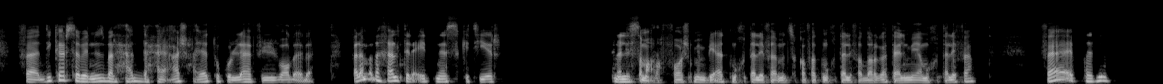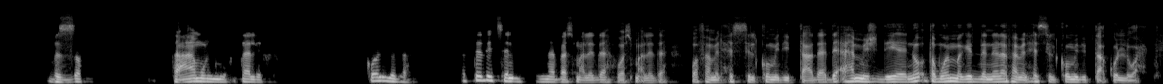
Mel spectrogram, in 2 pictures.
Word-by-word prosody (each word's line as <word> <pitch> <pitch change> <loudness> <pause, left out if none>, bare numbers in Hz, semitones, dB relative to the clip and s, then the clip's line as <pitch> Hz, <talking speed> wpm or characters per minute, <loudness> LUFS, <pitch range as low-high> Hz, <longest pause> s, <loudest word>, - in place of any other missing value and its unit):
فدي 115 +4 -1
كارثة 185 -4 +2
بالنسبة 135 +2 +3
لحدّ 135 +1 -2
ح 125 - -6
عاش 130 +5 -2
حياته 130 +4 -3
كلّها 115 0 +1
في 115 - -13
الوضع 105 +2 -1
ده - - -6 0.4
فلمّا - - +2
دخلت 165 -1 +2
لقيت 135 +2 -3
ناس 130 +1 -1
كتير 125 +1 -4 1.1
أنا 120 - +4
لسه 120 -3 +2
ما 95 - +3
أعرفهاش 105 +3 -6
من 105 -3 +1
بيئات 115 +4 -2
مختلفة، 105 -1 -1
من 100 - -1
ثقافات 100 +1 -6
مختلفة، 100 -1 -2
درجات 95 +3 -2
علمية 100 +1 +1
مختلفة، 110 +8 -3 0.6
فإبتديت 145 +7 +1 1.0
بالضبط، 120 +1 0 0.9
تعامل 135 +4 +5
مختلف، 120 -1 0 1.0
كل 165 0 +3
ده. 120 -6 0 0.5
إبتديت 185 +3 +3
سِنّ 150 -4 +5 0.2
سِنّه 125 -1 -1
باسمع 115 -1 -2
لدّه 110 +2 -2
واسمع 100 -2 -4
لدّه 95 0 -6 0.2
وافهم 105 - 0
الحِس 120 +4 -5
الكوميدي 110 -1 +1
بتاع 95 -2 -2
ده 110 +2 -1
دي 110 - +1
أهَم 140 +1 +5
ش 125 0 -1
دي 120 +1 +4
نقطة 160 +3 +3
مُهمة 135 0 +5
جدًا 120 -1 +3
إن 115 - +5
أنا 130 +1 +4
افهم 125 -4 +2
الحِسّ 125 +3 -1
الكوميدي 115 0 +1
بتاع - - -2
كل 100 -3 -1
واحد. 90 - -7
120 Hz, 160 wpm, -24 LUFS, 105-135 Hz, 1.1 s, تعامل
